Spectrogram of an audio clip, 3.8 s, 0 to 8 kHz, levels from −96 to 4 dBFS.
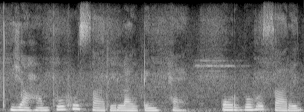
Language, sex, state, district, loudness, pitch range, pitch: Hindi, female, Punjab, Fazilka, -15 LUFS, 155-185 Hz, 165 Hz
